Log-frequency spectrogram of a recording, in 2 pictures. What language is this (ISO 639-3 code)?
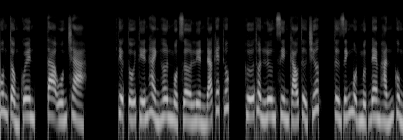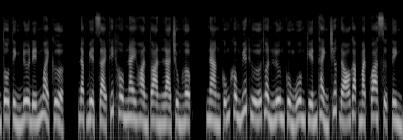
vie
